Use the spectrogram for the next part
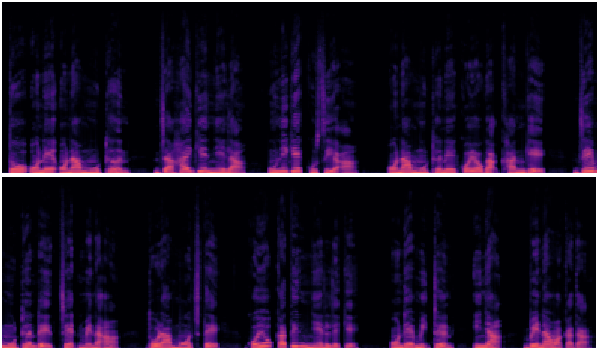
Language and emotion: Santali, neutral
